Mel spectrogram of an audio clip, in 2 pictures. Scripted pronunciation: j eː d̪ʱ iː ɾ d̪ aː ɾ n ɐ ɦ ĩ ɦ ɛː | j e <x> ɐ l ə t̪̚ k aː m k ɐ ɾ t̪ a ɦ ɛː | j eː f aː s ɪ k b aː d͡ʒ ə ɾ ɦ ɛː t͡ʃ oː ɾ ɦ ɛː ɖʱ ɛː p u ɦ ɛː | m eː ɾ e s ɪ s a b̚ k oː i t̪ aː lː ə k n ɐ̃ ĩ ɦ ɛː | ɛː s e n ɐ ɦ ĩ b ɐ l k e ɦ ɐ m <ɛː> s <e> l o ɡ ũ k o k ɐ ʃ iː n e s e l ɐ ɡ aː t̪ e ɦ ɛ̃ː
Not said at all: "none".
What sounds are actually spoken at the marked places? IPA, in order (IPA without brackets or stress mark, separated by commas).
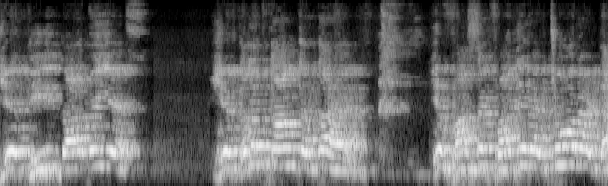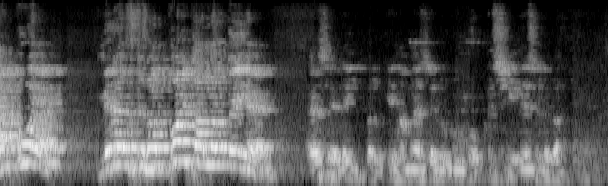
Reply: ɣ, ɛː, e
